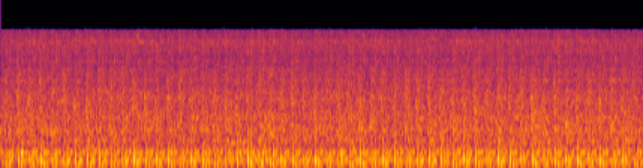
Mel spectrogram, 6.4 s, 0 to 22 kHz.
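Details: 1965 Honda CB77 Super Hawk 305 twin, sat 20 years, running on the lift after a carb clean and fresh fuel, with no air filters fitted. Crisp, even putter at a steady idle, about three beats a second, no skips. Normal idle.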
